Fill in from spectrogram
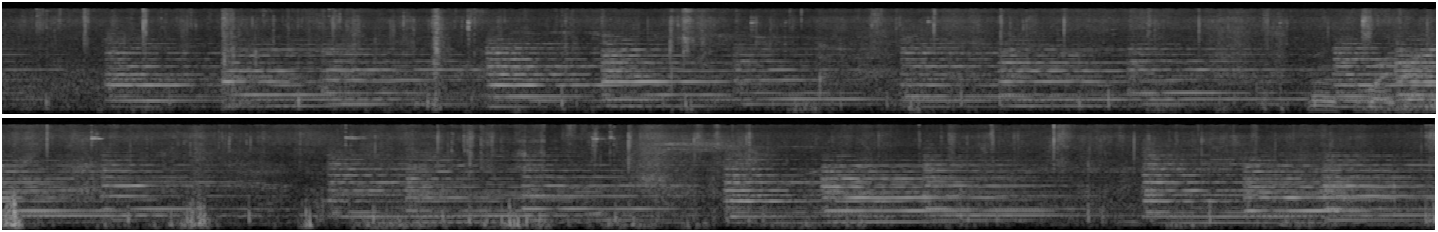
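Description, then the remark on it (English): Church bells are rung by a team of bell ringers, pealing continuously in a steady, overlapping sequence of ringing strikes, their tones hanging and blending together. The sound is fairly quiet, with no voices. “I'll say one of the bell ringers is missing.”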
